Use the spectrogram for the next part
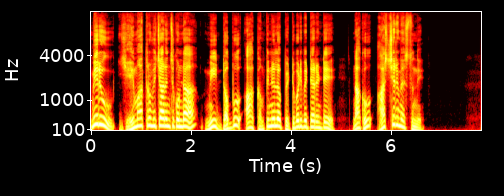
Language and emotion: Telugu, surprised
